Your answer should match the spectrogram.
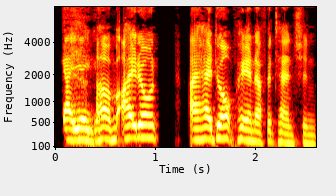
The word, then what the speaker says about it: Gallego: You, as I understand it, and obviously since I didn't know how to pronounce Gallego. It's Gallego. Gallego.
